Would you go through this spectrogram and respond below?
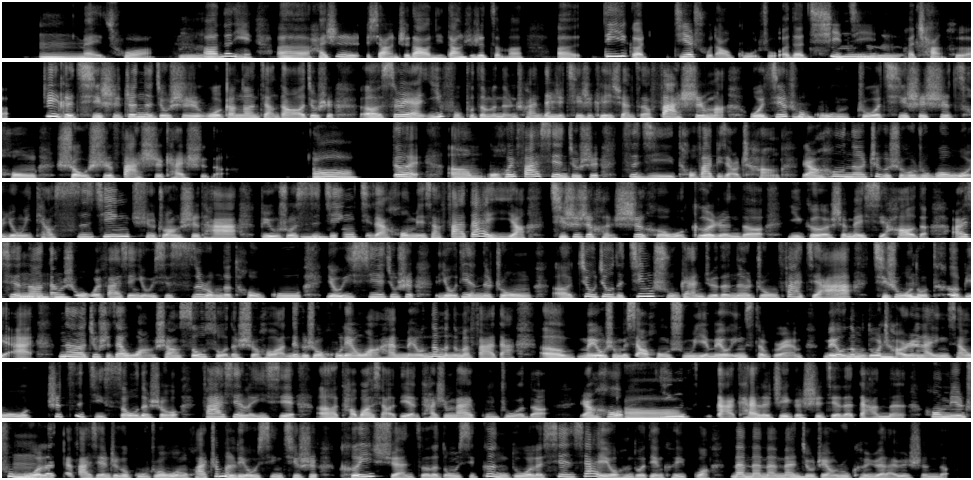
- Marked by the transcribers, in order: other background noise
- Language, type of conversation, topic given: Chinese, podcast, 你觉得你的穿衣风格在传达什么信息？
